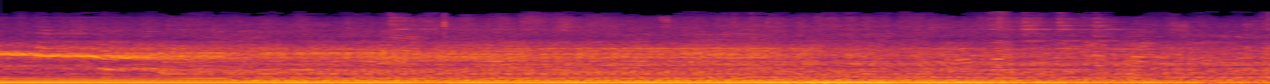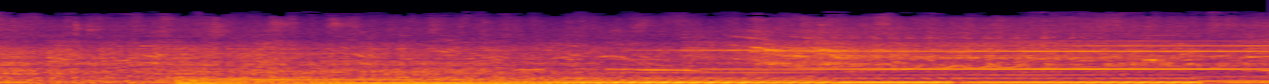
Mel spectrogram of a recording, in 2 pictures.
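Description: Rock band playing loud and live, with distorted guitars and bass holding long droning notes that change about seven seconds in and again near ten seconds. A high sliding note falls at the start, and more slides with steady held high tones come in near the end.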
